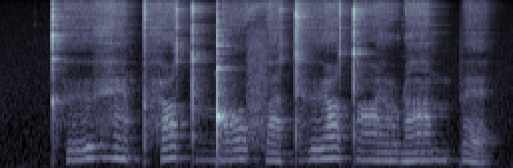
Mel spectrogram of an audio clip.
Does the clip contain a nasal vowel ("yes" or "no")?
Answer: yes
